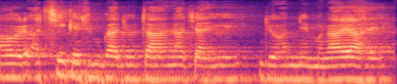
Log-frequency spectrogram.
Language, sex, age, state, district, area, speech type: Hindi, male, 60+, Uttar Pradesh, Lucknow, rural, spontaneous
